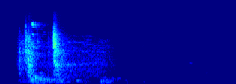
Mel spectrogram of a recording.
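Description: A heavy wooden door creaks open and thuds.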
